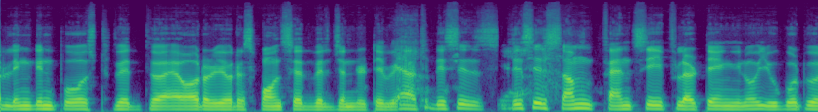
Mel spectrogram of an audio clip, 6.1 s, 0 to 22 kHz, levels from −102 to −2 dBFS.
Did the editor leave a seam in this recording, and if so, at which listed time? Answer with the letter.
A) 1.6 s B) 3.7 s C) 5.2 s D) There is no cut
B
